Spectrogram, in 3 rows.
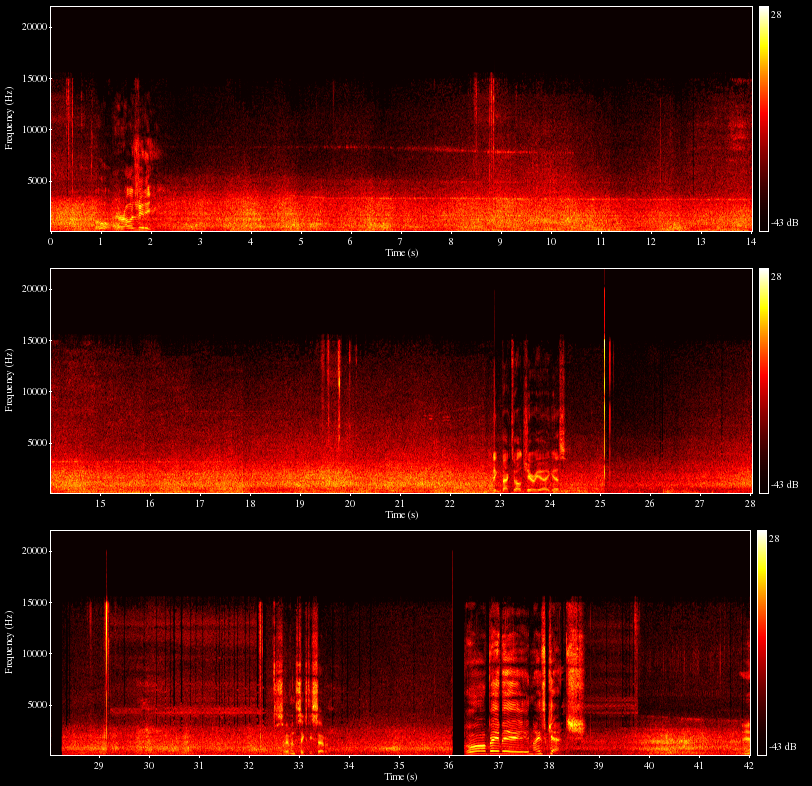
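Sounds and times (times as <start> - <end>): jet engines running: 0.0 - 42.0
faint high whine: 28.9 - 33.6, 36.4 - 39.8.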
